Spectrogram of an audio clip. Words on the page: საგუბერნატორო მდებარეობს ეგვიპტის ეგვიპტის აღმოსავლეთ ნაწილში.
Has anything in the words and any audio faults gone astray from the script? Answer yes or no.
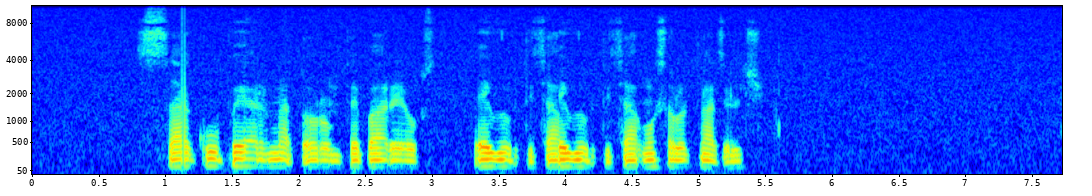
no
